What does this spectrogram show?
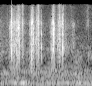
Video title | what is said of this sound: SHTF: Pill Bottle Storage | these ones rattle very little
